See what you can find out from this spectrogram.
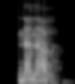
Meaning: A "so bad it's good" movie, both bad and unintentionally funny
- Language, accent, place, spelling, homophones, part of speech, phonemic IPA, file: French, France, Lyon, nanar, nanars, noun, /na.naʁ/, LL-Q150 (fra)-nanar.wav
